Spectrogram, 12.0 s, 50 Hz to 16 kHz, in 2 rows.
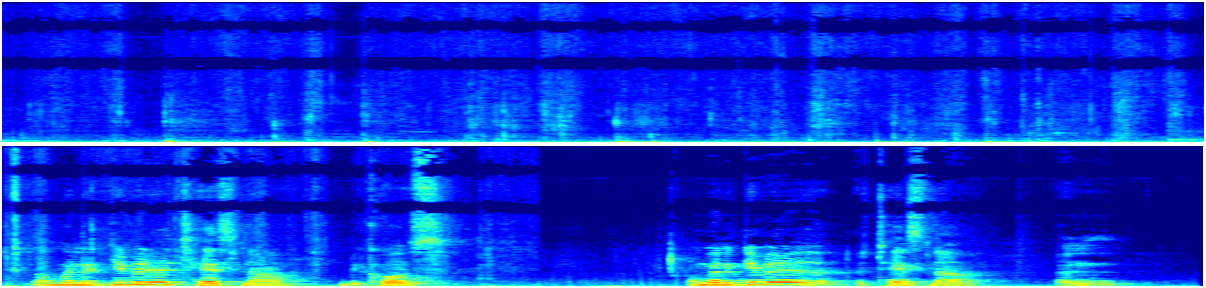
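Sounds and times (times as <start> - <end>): hand squishing mashed potato: 0.0 - 8.8.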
